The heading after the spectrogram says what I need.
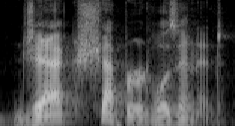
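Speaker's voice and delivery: ordinary delivery, nothing marked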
